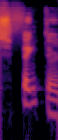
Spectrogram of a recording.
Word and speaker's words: sphincter: Yeah, but Trump can do that, and with his sphincter nerve.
